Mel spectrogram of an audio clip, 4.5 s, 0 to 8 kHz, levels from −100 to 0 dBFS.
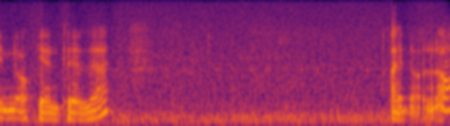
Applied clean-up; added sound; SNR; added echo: none; none; none; none.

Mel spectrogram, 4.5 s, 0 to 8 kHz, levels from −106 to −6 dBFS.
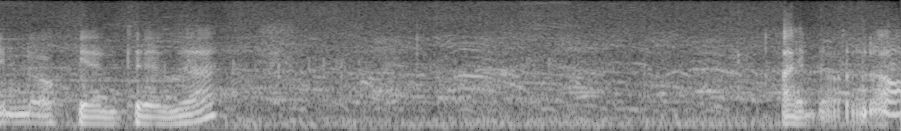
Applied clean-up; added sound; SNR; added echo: none; Crowd / Cheering; 8 dB; none.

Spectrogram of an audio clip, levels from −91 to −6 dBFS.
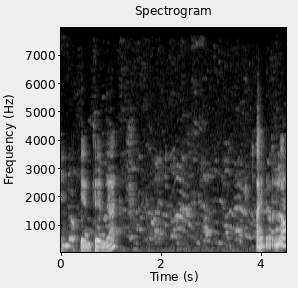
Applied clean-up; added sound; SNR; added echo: classical method log-MMSE.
